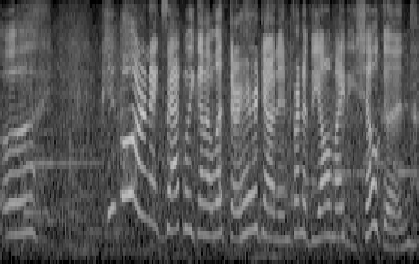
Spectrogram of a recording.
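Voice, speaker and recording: An extremely high put-on character voice moves at a moderate pace over noticeable background noise. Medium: video game.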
